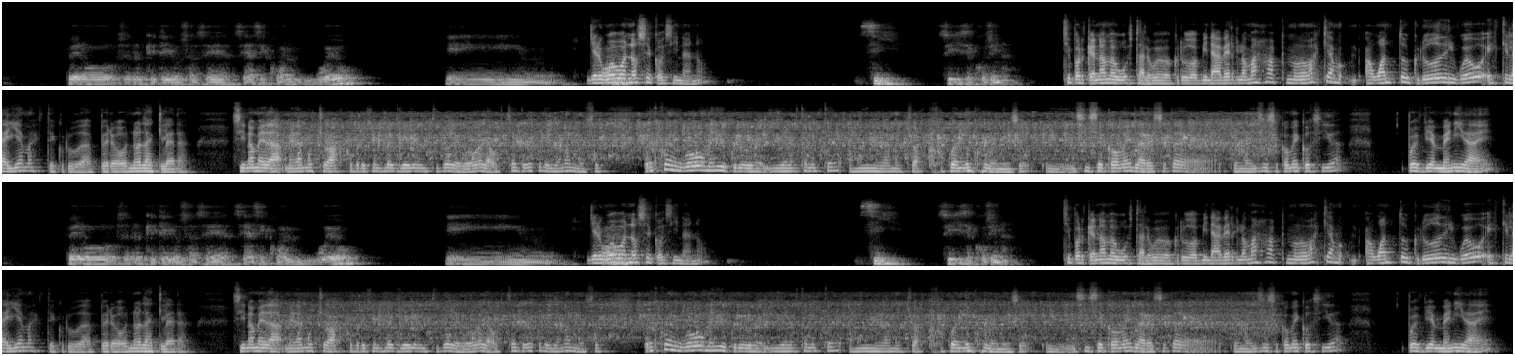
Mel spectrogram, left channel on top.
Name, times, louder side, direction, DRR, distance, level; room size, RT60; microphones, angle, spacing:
voice 1, 0.6-3.5 4.4-5.6 6.0-6.3 8.6-8.9 9.4-10.0, equal, 25° right, 3.4 m, -24 dB
voice 2, 5.8-7.1 10.6-28.8 29.2-30.0, left 2 dB, 20° left, 0.4 m, -21 dB
sound 1, 17.7-27.9, left 5 dB, 40° left, 1.6 m, -28 dB
14.5 x 6.7 x 2.8 m
head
